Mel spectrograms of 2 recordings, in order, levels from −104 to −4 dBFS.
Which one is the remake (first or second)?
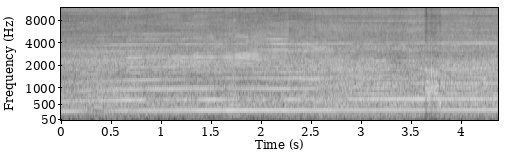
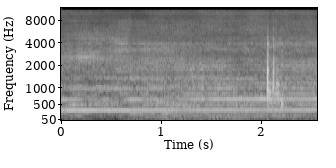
second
